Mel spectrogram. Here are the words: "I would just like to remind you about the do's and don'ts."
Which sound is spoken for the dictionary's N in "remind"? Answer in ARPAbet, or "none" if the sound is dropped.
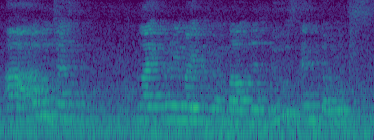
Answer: none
